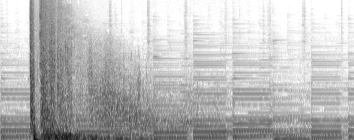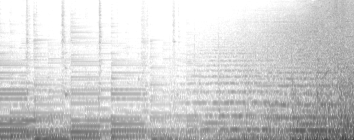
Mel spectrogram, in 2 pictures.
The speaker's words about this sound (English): the bullet catcher points the gun at the dying man's chest and squeezes the trigger.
